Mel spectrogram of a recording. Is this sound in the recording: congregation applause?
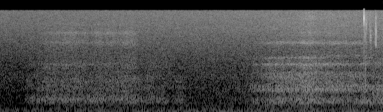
no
